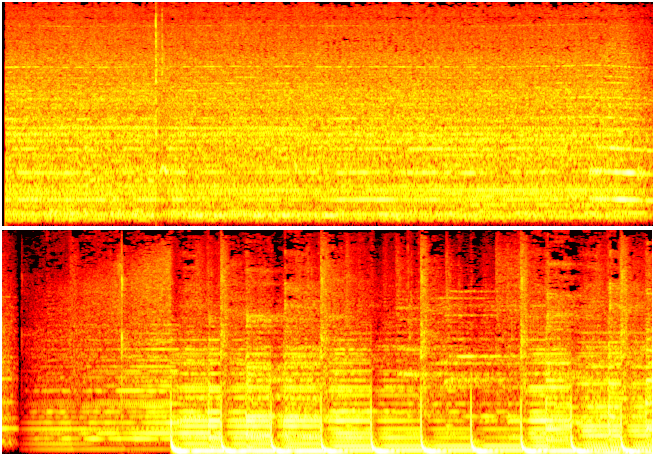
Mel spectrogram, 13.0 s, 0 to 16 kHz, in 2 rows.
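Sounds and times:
workshop machinery droning: 0.0s - 6.8s.

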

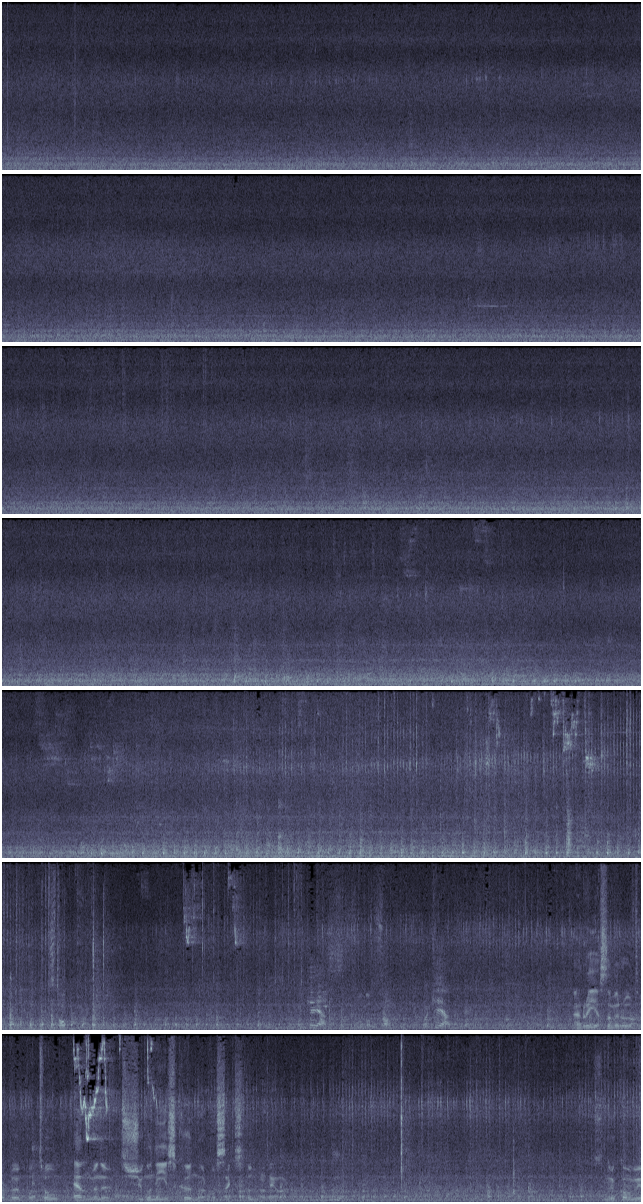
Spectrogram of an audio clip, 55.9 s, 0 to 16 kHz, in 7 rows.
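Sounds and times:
escalator rumbling: 14.9s - 55.9s.

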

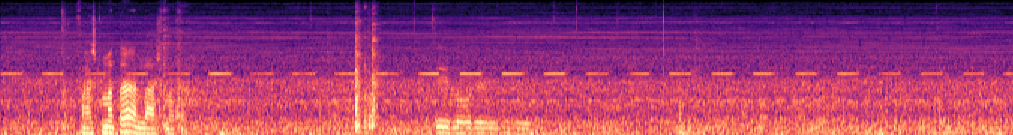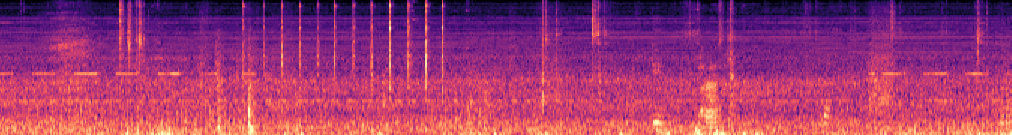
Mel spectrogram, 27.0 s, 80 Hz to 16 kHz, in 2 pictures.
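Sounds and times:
sharp clicks: 16.7s - 19.5s.

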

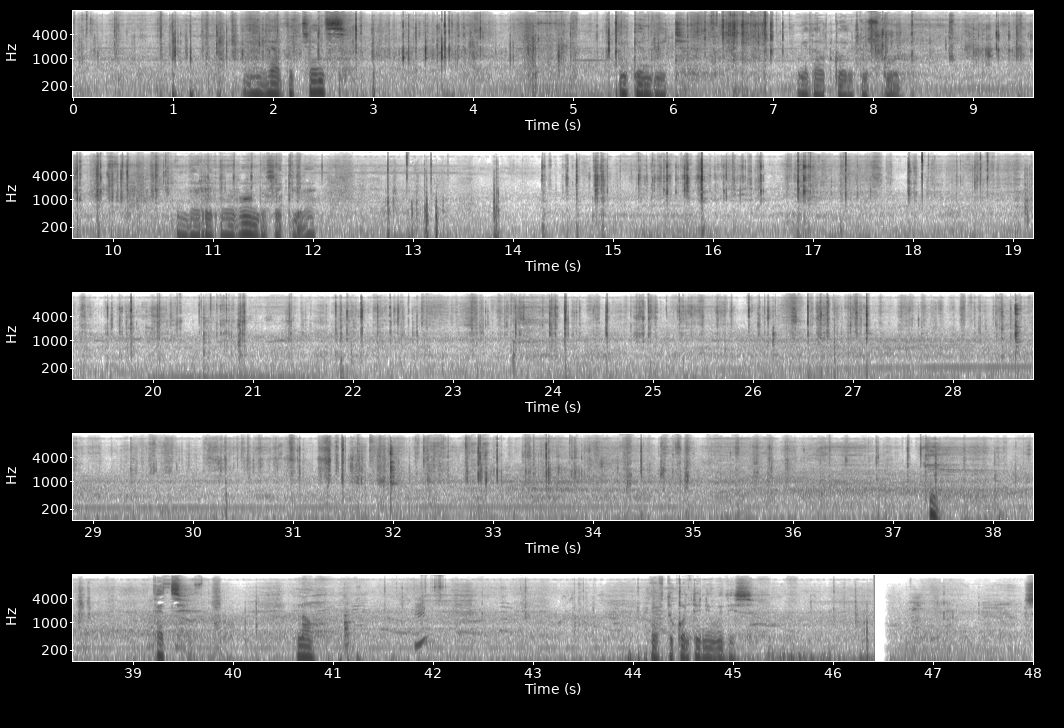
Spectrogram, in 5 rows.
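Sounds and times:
metal foil crinkling and crackling: 0.0s - 12.4s, 14.4s - 38.7s.

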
